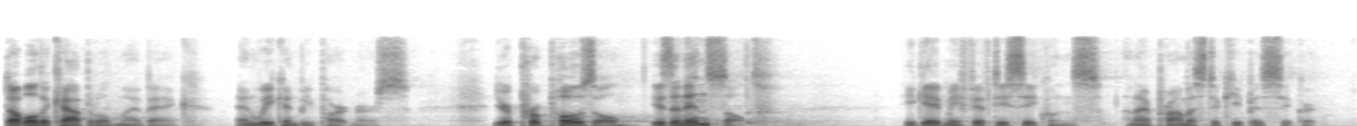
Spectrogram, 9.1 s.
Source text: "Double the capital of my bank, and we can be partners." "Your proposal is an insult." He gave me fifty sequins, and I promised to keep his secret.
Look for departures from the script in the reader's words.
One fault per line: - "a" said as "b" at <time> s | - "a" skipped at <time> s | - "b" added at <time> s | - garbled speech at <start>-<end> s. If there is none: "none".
none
